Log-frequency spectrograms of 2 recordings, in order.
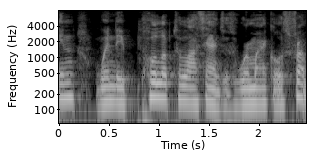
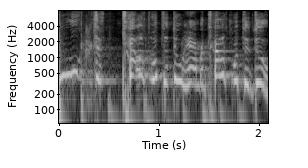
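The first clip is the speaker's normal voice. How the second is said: mock, very high, worked-up, agitated voice; 4 dB louder than usual. Retelling how the men behind [name] got agitated: imitating agitated men. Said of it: "the dudes behind [name] start getting way more agitated".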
